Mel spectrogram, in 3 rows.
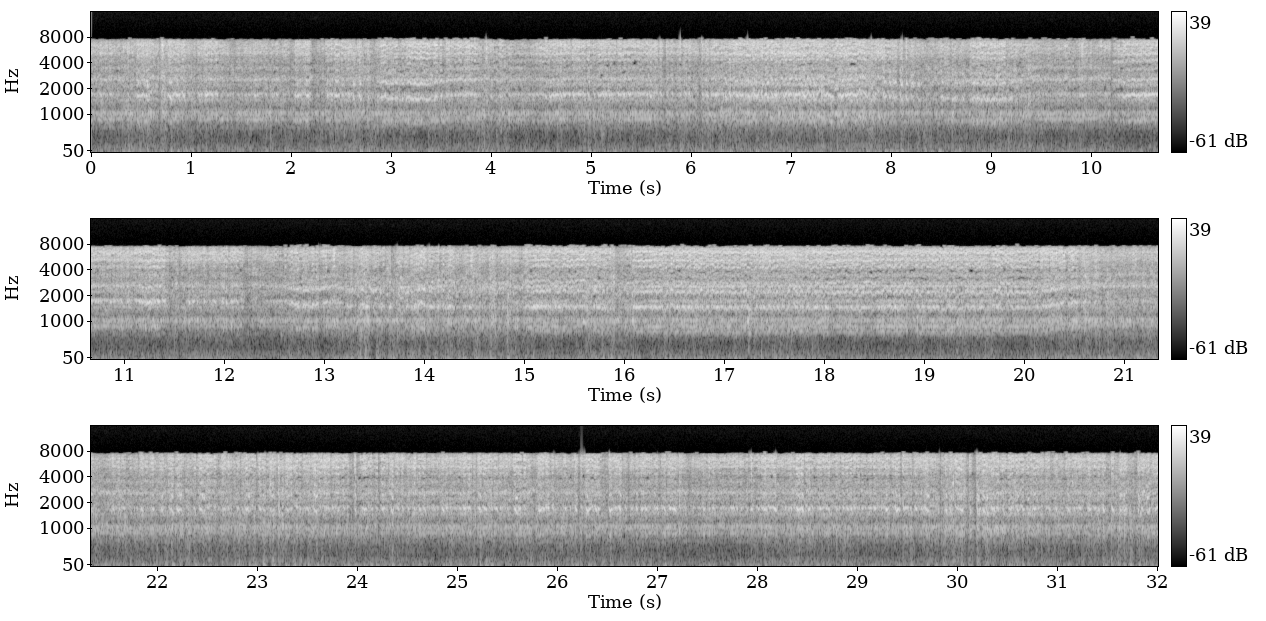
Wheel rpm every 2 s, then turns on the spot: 230, 230, 230, 220, 210, 230, 230, 210, 210, 210, 220, 230, 230, 240, 230, 230.
none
